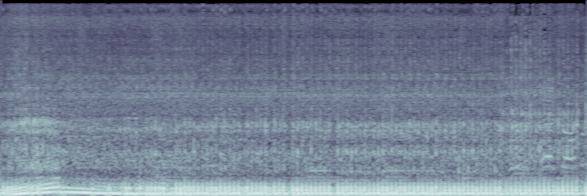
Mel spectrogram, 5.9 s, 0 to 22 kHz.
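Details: 1972 VW Super Beetle, replacement engine of unknown size (possibly 1641, reportedly SK8 cam): lumpy, uneven idle with stumbling low thump and irregular beat; misfiring from bad points and plugs.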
